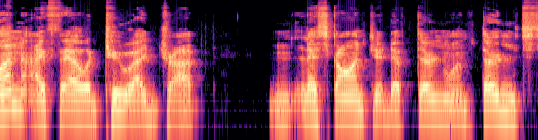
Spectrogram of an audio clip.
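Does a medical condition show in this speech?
Yes: cerebral palsy; fine motor impairment.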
